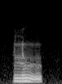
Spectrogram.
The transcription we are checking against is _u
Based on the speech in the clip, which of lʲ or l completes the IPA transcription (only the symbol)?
l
